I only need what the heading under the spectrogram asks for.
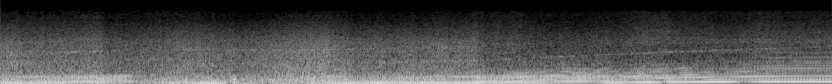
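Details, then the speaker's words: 2000 Honda Civic Si, stock B16A, on the dyno during a second baseline run: pulls hard with rising pitch, then briefly stumbles mid-rev before climbing again, reaching 150. Clutch slip suspected as the cause. "second run was 150 and it felt like the clutch slipped which is here you can hear it kind of hesitated for a little bit"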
